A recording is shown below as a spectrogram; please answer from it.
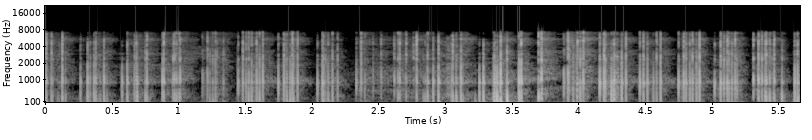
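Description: Fingertips and nails scratch and rub the surface of a flat, thin, solid pale wooden board, plywood-like and held in both hands close to the microphone. The result is a rapid series of short, dry scratching bursts with quick decay, a steady mid-range tone and a bright, crisp edge.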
